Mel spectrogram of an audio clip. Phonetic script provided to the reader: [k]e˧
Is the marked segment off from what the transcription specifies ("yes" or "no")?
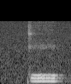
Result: no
